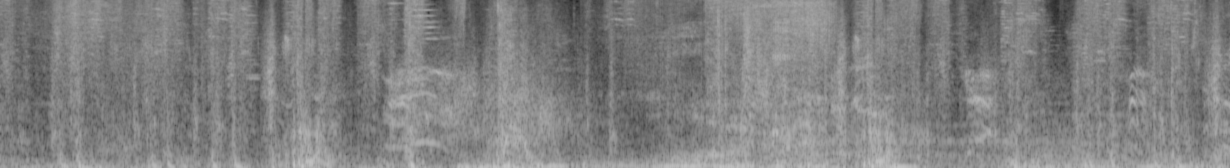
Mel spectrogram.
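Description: Blades clash and strike repeatedly.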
